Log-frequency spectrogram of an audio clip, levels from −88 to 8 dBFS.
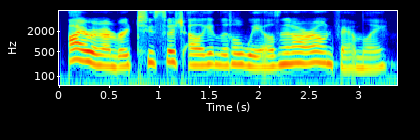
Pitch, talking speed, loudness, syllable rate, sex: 215 Hz, 195 wpm, -17 LUFS, 5.8 syllables/s, female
